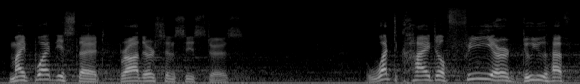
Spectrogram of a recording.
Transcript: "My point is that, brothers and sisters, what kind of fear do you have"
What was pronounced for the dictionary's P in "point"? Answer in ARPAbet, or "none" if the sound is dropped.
P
